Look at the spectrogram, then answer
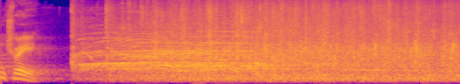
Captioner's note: crowd cheering and applauding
